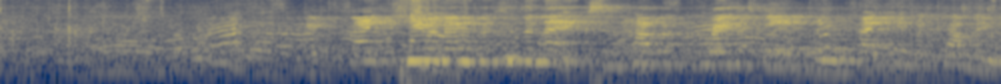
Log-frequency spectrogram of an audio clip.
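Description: A woman speaks into a microphone over loudspeakers.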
